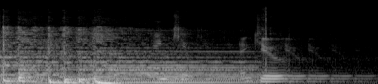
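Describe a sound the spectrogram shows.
A man sings loudly through a microphone, then fades out.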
